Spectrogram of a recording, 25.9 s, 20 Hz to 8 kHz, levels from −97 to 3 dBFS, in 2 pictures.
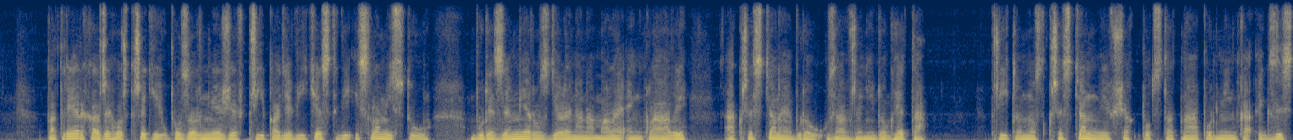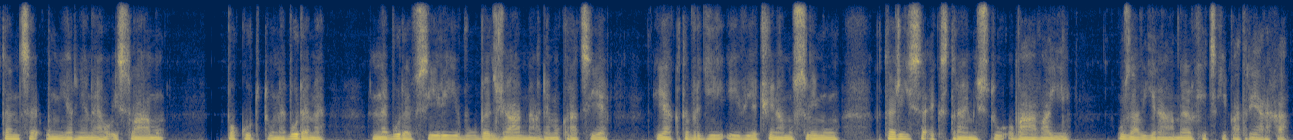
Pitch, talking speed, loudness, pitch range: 95 Hz, 120 wpm, -22 LUFS, 90-105 Hz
